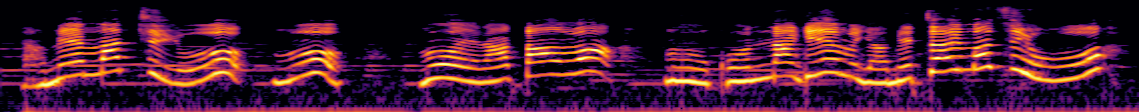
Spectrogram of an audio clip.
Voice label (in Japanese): 可愛いボイス; 壺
